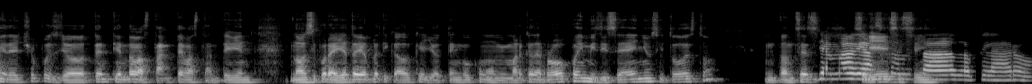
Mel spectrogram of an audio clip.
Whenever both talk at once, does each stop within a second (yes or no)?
no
